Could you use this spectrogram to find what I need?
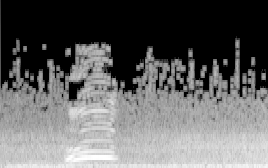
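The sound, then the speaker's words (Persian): A single short car horn honk, about half a second long, sounds over a steady engine drone as a driver signals a friend whose car has broken down on the road. “بذار شل کنم یه بوق واسش بزنم ببینم کمک میخواد یا نه”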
